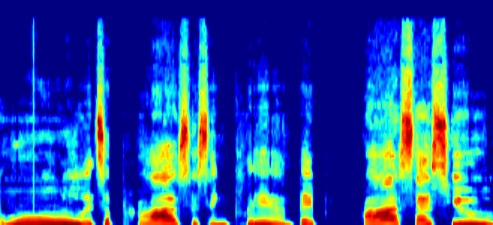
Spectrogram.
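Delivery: put-on high, spooky female ghost voice. Retelling what a woman heard a female ghost say, put-on female ghost voice. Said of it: "Probably not in that voice. I just made it fun for myself".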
